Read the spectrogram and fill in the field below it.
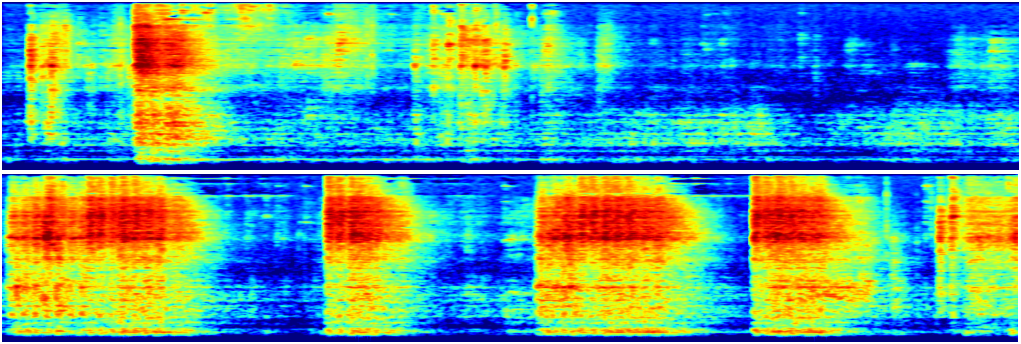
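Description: Loud bursts of gunfire and blasts ring out again and again.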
